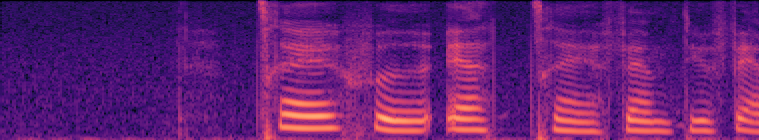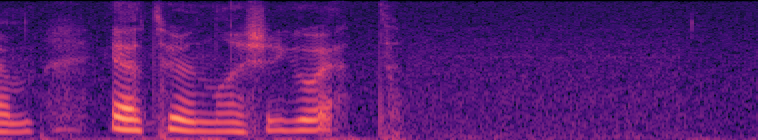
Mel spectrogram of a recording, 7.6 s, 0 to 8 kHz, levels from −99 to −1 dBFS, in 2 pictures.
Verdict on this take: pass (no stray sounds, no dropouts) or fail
pass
